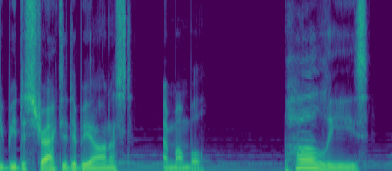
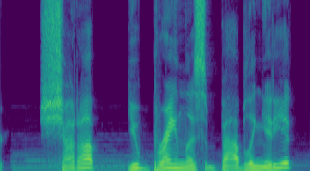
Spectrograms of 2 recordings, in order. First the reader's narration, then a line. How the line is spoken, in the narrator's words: She screams at me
